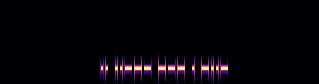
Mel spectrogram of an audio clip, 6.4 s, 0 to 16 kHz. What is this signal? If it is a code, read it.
Morse code, heard as a keyed tone, about 25 wpm, 700 Hz. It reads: I2OEX
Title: DXCC-100 Call Signs - 5 Characters - Repeated 2x - 25wpm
